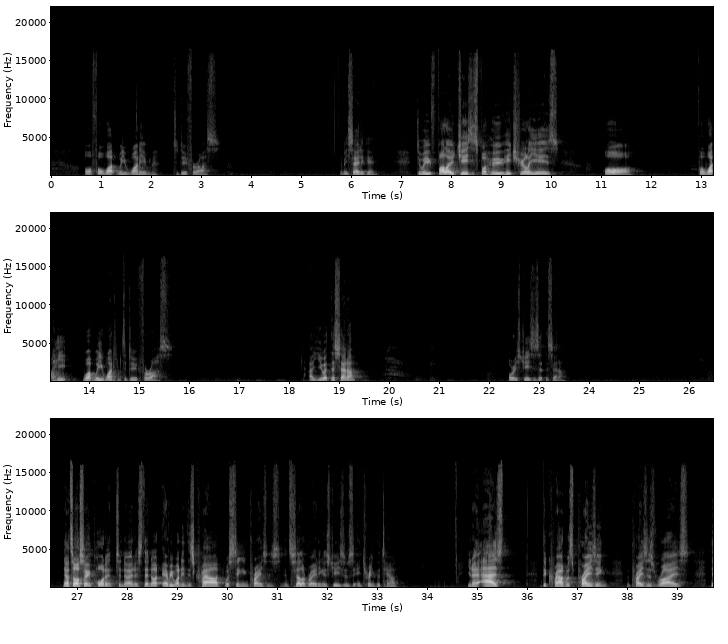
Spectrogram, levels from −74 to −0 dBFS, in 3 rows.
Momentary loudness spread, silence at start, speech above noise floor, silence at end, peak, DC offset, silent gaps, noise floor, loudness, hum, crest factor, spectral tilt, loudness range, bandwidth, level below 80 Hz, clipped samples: 19 LU; 0.7 s; 39 dB; 0 s; -6 dBFS; under 0.1%; none; -67 dBFS; -28 LUFS; none; 24 dB; -4.5 dB/octave; 16 LU; 16.5 kHz; -62 dBFS; under 0.1%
